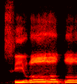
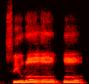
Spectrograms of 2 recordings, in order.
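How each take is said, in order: No difference in how they are said.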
